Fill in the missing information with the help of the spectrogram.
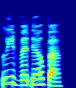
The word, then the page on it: levodopa: British English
